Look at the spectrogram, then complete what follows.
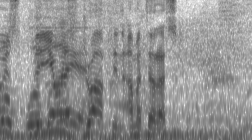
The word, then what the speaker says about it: Amaterasu: He had $20 bills saying, the U is dropped in Amaterasu. The U is dropped. Yeah, it's there, but it's got a hitch. It's very, very hard to hit.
